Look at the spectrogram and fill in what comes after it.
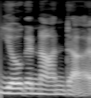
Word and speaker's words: Yogananda: So you mentioned Yogananda.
